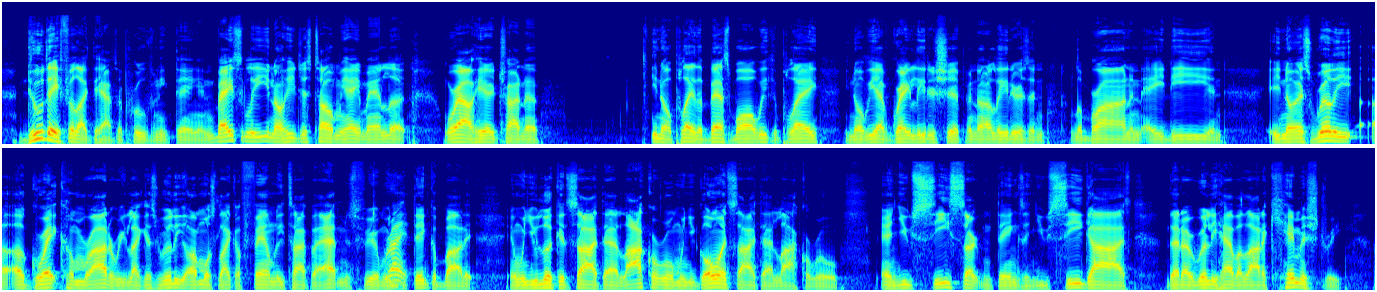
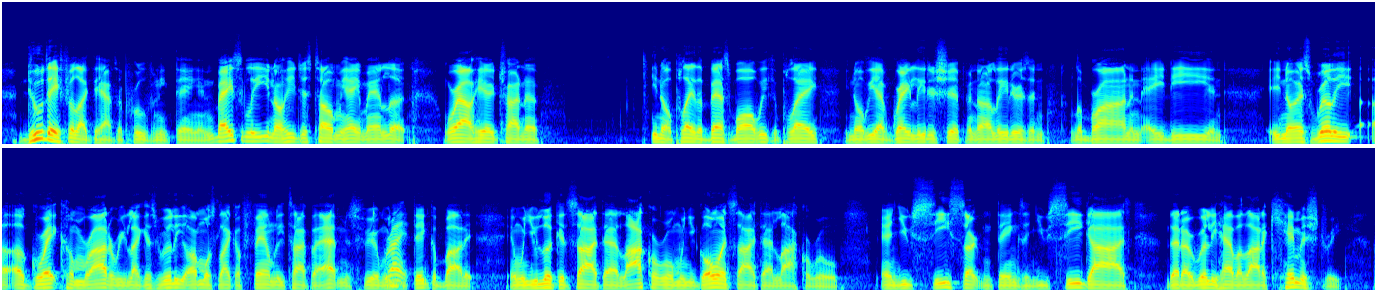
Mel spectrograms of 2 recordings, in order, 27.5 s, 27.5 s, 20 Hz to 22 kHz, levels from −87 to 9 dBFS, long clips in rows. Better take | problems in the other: first | muffled; slightly; fading above 3.5 kHz

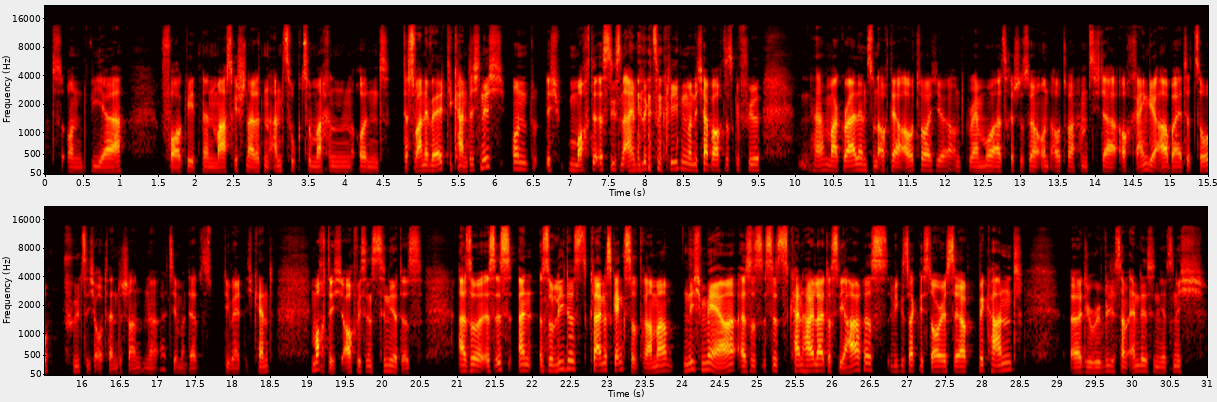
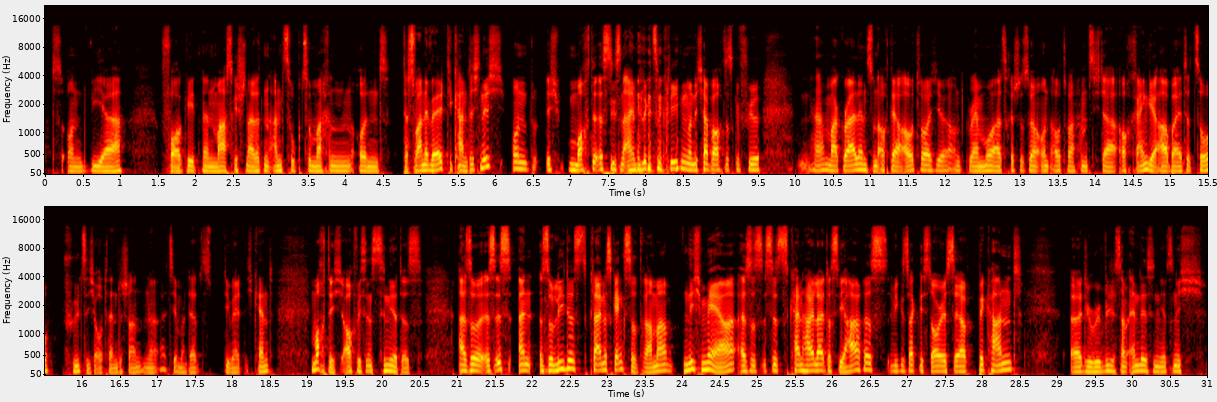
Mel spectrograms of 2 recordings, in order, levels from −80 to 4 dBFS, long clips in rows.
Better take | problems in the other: second | thin; very; fading below 1 kHz

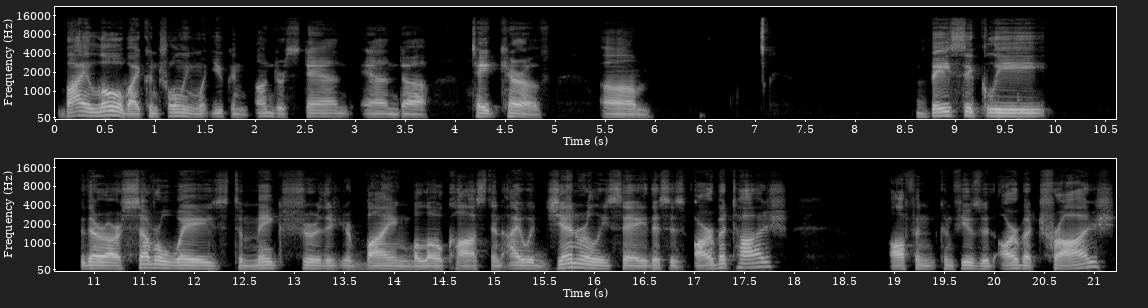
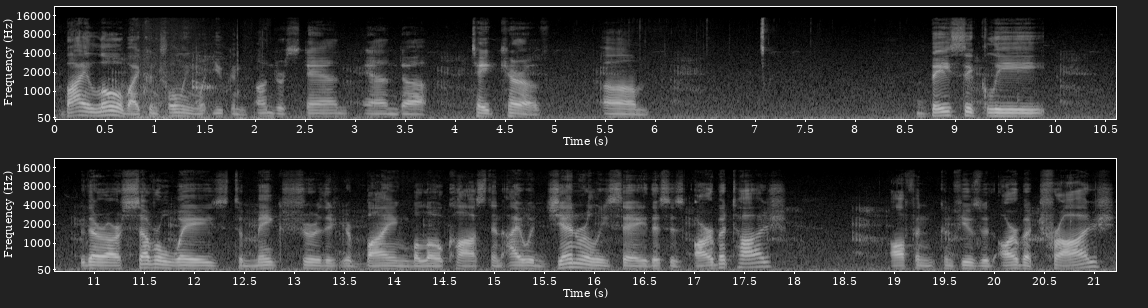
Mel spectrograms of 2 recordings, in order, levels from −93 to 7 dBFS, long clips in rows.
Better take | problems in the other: first | wind noise on the microphone; occasional gusts; 25 dB below the speech

